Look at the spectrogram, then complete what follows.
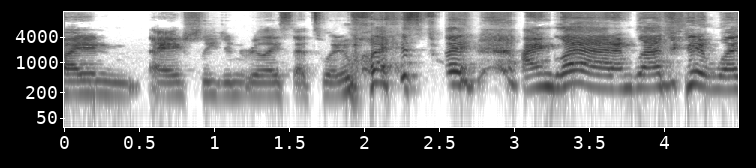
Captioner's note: laughs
